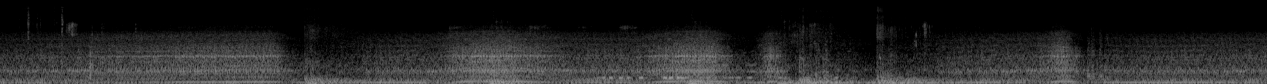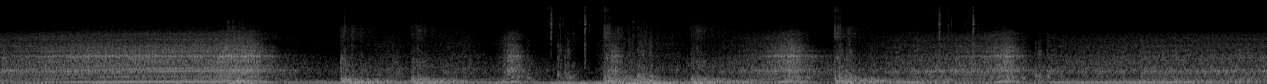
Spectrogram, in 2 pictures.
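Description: A car engine hums and revs as the car drives over rough ground.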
